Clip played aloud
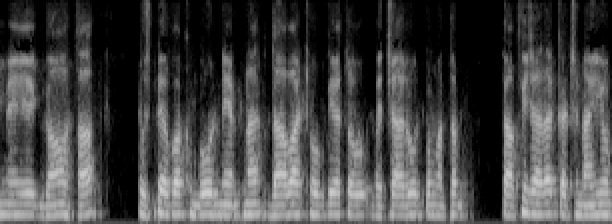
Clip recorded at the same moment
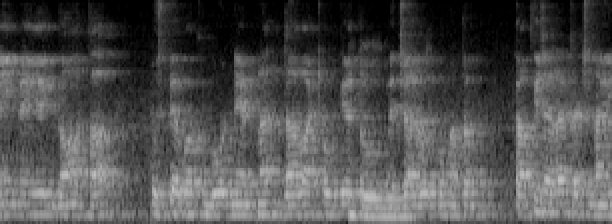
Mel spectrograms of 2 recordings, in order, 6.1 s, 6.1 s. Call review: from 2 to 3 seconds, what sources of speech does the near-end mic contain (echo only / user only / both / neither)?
echo only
